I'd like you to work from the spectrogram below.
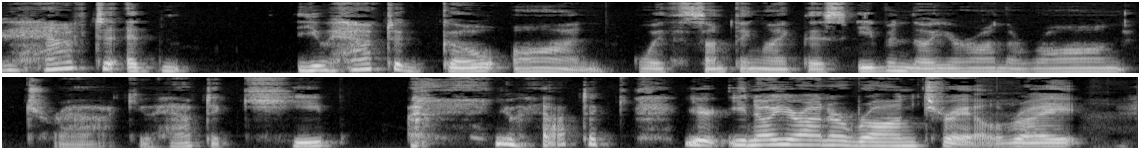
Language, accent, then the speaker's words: English; Wahpeton, North Dakota, United States; I grew up in Wapaton, North Dakota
